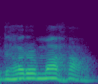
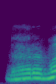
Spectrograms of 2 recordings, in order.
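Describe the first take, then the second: First: The word ends with an added full 'ha' syllable. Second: The word ends with a strong puff of breath. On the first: The speaker calls it wrong. "धर्म हा नाही म्हणायचं" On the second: The speaker calls it right. "श्वास असा जोराने सोडायचा, धर्म असं"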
